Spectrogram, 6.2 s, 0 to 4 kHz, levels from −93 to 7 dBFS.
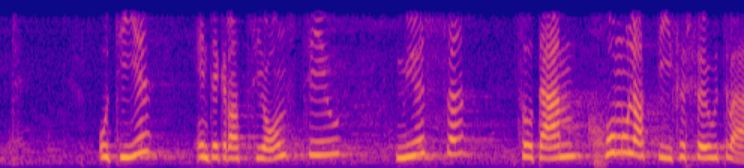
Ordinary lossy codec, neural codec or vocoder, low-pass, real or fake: none; none; 3.6 kHz; real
